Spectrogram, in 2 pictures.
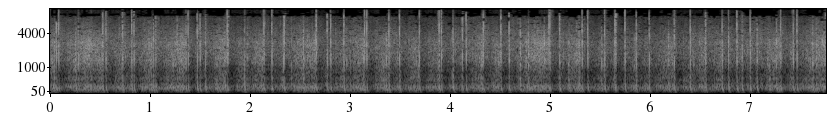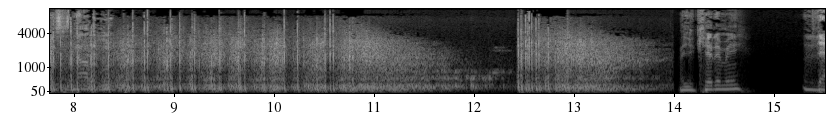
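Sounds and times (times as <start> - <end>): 
dense rapid barrage of firework bangs: 0.0 - 14.0
man speaking: 7.8 - 8.6, 14.0 - 15.5.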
